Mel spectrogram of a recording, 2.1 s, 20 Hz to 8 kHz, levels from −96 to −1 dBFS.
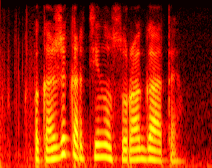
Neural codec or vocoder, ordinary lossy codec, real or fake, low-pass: none; Opus, 32 kbps; real; 7.2 kHz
